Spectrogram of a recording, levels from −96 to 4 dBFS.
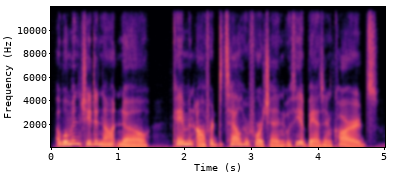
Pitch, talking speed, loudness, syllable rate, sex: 210 Hz, 205 wpm, -18 LUFS, 5.6 syllables/s, female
